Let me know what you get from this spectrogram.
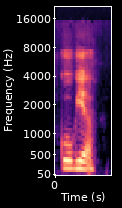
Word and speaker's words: Gogia: Gotcha wird er wahrscheinlich ausgesprochen, oder? Go nee, ja. ganz einfach Gogia.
